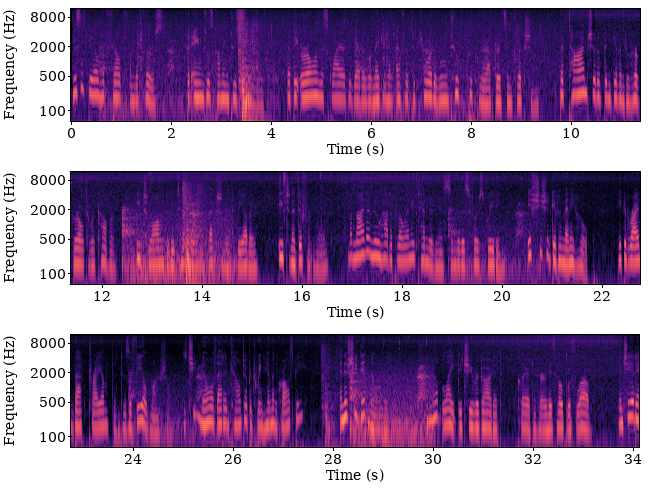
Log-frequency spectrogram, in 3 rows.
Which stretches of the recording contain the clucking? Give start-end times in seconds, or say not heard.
not heard.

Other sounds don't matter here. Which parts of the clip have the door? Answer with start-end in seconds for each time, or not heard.
3.3-4.2, 13.6-14.2, 27.8-28.4.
